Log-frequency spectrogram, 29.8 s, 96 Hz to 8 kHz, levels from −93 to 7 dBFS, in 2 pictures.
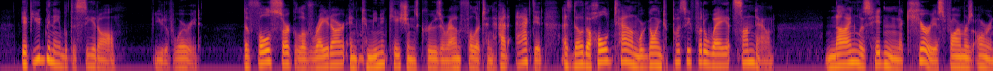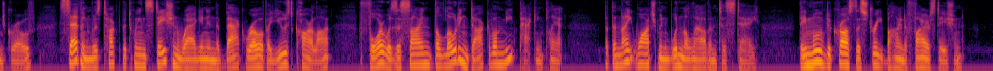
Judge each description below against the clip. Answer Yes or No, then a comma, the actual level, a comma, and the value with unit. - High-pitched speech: No, low, 120 Hz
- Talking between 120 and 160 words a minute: No, average, 175 wpm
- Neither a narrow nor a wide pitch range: No, wide, 6.0 semitones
